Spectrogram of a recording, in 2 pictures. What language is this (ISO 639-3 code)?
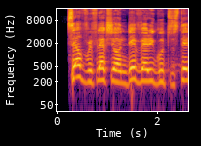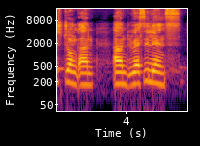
pcm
